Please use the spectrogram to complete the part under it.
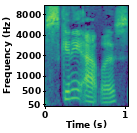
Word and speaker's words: Skaneateles: Skaneateles in New York, which is near Syracuse. And I learned how to pronounce it when I was there because it's not pronounced the way it's spelled.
